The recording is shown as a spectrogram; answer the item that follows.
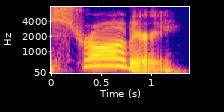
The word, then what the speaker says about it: strawberry: So berry, and then rawberry, and then strawberry, right?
